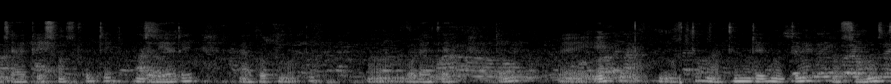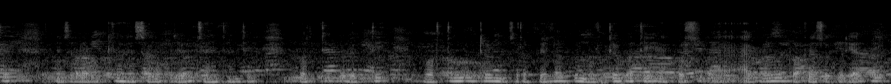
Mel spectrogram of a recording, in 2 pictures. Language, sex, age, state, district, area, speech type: Odia, male, 45-60, Odisha, Koraput, urban, spontaneous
